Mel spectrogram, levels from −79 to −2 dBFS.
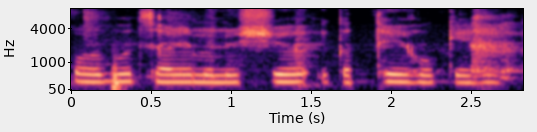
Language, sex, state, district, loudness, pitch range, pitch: Hindi, female, Arunachal Pradesh, Papum Pare, -16 LUFS, 225-240 Hz, 230 Hz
